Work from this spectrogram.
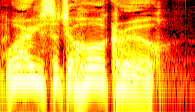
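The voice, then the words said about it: Rough English accent. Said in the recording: “Which particular accent are you doing there? Which English? I know it's a rough English accent.”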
